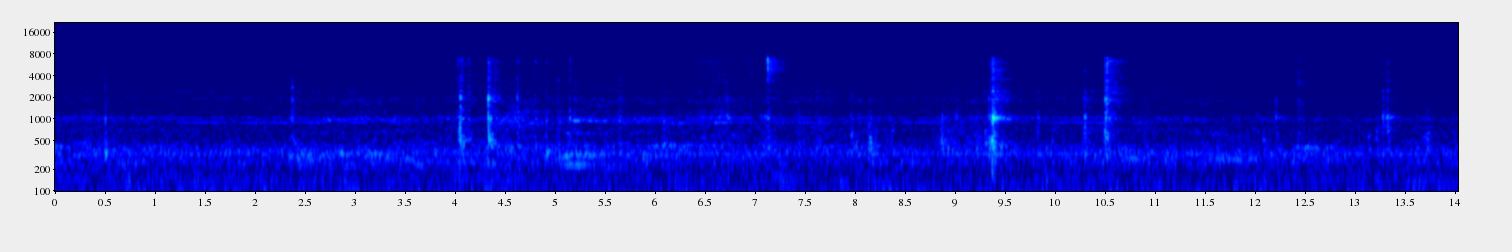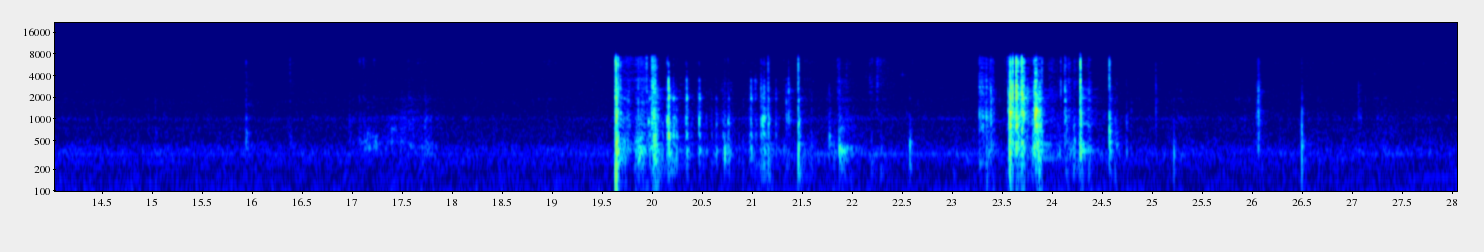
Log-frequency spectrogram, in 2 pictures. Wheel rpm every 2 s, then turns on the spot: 0, 0, 0, 0, 0, 0, 0, 0, 0, 0, 0, 0, 0, 0.
none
